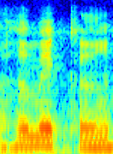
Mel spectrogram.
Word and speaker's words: ramequim: essas forminhas de cerâmica se escreve ramequim né E se fala ramecã quer tem do francês geralmente utilizado para levar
